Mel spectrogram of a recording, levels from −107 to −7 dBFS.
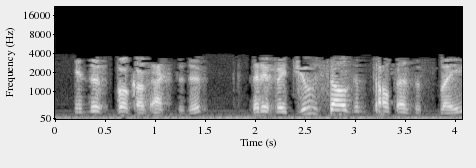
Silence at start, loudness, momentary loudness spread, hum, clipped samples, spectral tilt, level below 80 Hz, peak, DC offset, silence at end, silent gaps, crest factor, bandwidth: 0.2 s; -22 LUFS; 10 LU; none; under 0.1%; -7 dB/octave; -46 dBFS; -6 dBFS; under 0.1%; 0 s; none; 18 dB; 3.8 kHz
